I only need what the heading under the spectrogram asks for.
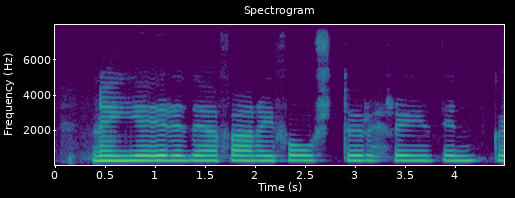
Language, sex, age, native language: Icelandic, female, 11, Icelandic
